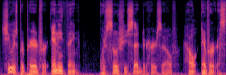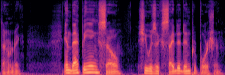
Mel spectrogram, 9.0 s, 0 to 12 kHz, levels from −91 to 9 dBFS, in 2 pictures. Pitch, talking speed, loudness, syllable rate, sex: 85 Hz, 145 wpm, -19 LUFS, 5.0 syllables/s, male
